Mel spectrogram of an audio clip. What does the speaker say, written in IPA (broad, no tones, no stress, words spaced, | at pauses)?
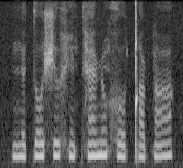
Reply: n̪øt̪oʃɯ xĩt̪ʰæ̃ɳũ xoǃɑ ʈɑ̃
